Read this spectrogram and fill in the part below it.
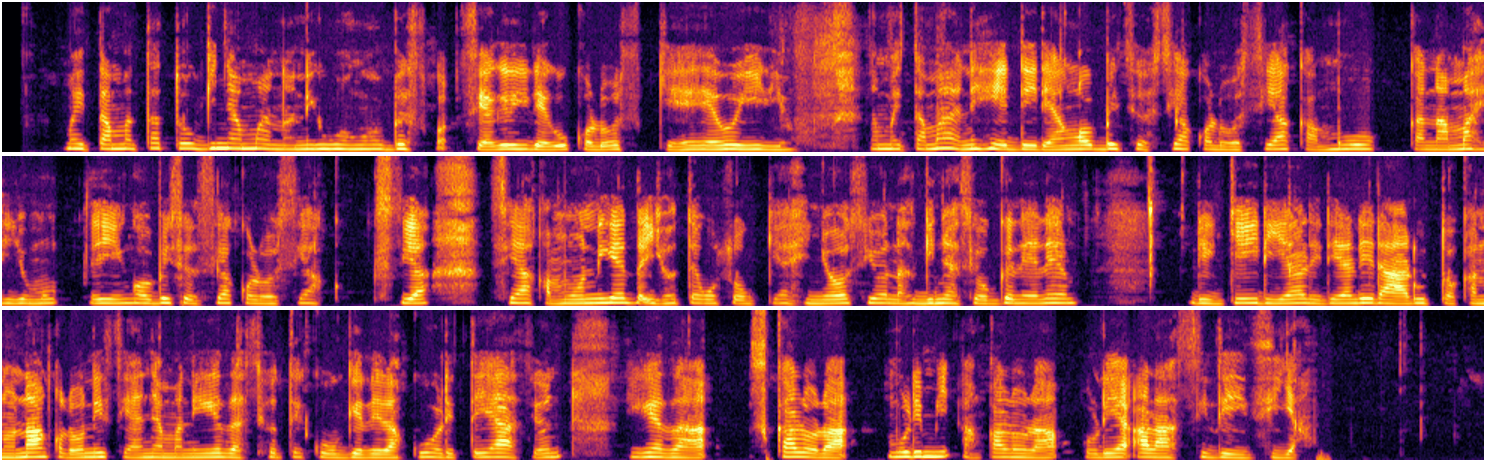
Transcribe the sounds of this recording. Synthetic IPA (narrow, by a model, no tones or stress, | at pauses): maitamatatoɡiɲamananeɣwɔŋɔbɛsjaɣeɾiɾɛɣukɔɾosi̥kehɛoiɾiɔ | namaitamaaneɦeðeɾeaŋɔbesiɔsjakɔɾɔsjakamo | kanamaɦijom | eŋɔβesiɔsiakɔɾɔsa | siasjakamoneɣɛðaihɔtɛɣosokiahiɲɔsjɔnaɡiɲasjɔɡɛɾɛɾɛ | ɾiɡeiɾiaɾeɾeaɾeɾaɾutwakanɔnakɔɾɔnesjaɲamaneɣɛðasjɔtɛkoɣeɾeɾakuɔɾetɛjasjɔneɣɛða | skaɾɔɾa | moɾimiʔakaɾɔɾaoɾeaʔaɾasiðeiðia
